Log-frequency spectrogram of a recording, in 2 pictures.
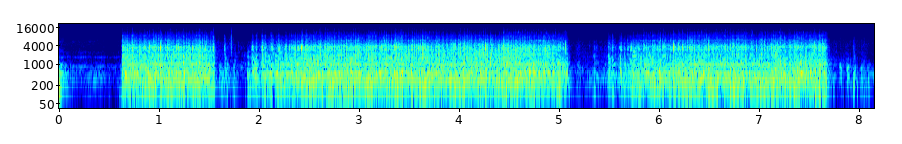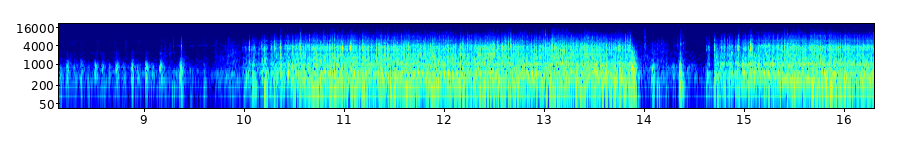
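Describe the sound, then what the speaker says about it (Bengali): Sewing machine stitching a folded waistband strip onto a collar-neck blouse, running loud and steady in long continuous bursts with brief stops and a longer pause midway. "ঠিক এখান থেকে বসিয়ে পুরোটা সেলাই দিয়ে নেব"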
